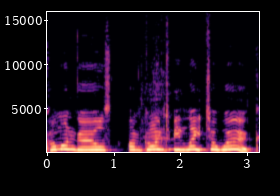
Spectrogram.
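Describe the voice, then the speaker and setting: This is a cartoonish character voice at an extremely high pitch. It moves at a fairly slow pace. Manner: flat, stilted.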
